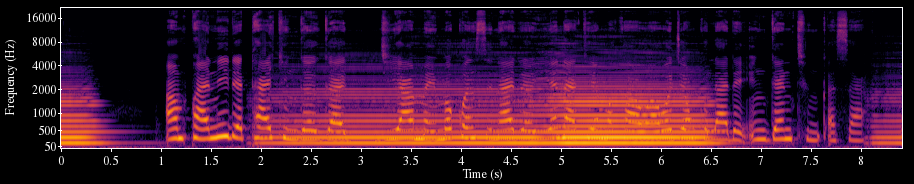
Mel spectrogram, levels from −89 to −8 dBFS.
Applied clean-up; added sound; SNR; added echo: none; Bowed string instrument; -4 dB; none.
